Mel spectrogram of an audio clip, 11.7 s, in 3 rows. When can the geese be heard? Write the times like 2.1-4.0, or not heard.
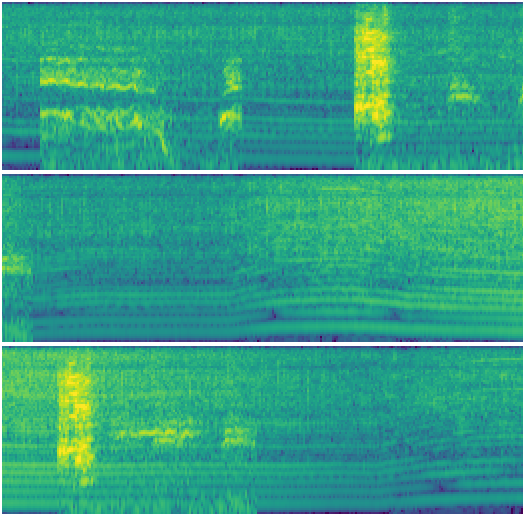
2.6-4.2, 8.2-9.7.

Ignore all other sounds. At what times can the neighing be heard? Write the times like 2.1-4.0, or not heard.
0.2-1.8, 8.6-9.3.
